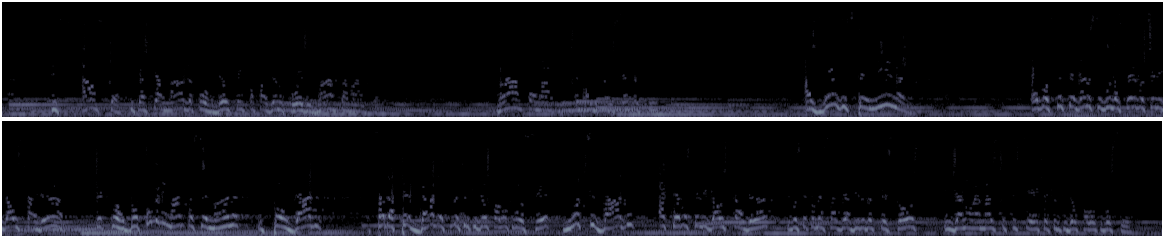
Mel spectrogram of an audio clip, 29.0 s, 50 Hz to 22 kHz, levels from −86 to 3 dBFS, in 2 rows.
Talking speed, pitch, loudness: 165 wpm, 170 Hz, -50 LUFS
